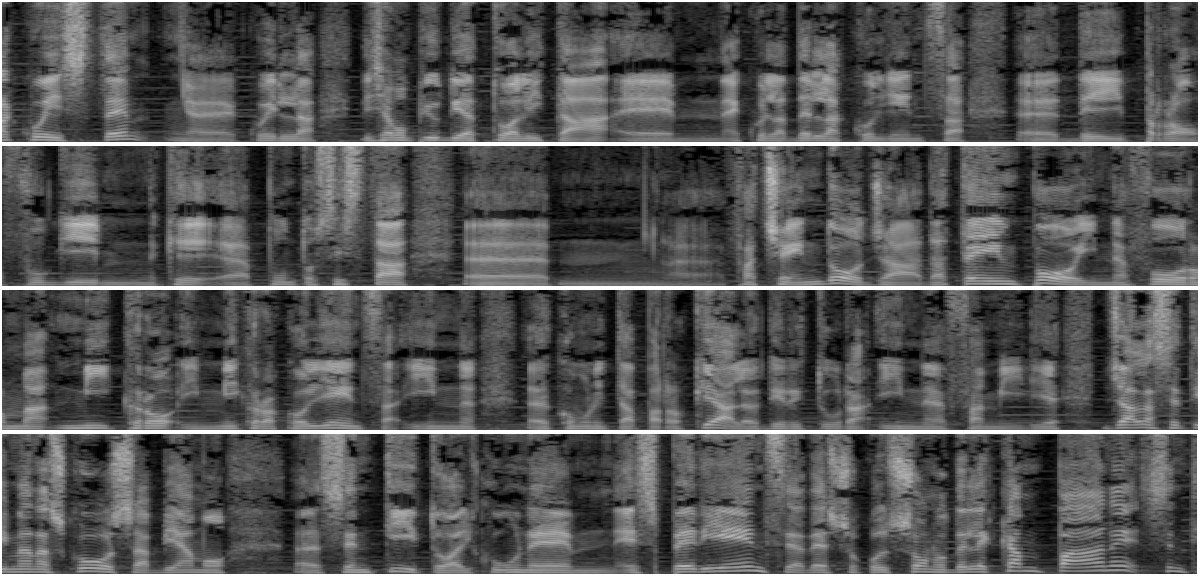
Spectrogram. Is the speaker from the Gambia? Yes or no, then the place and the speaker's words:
yes; Gambia; now in Italy; vengo dal Gambia e ho 23 anni. Sono un immigrato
